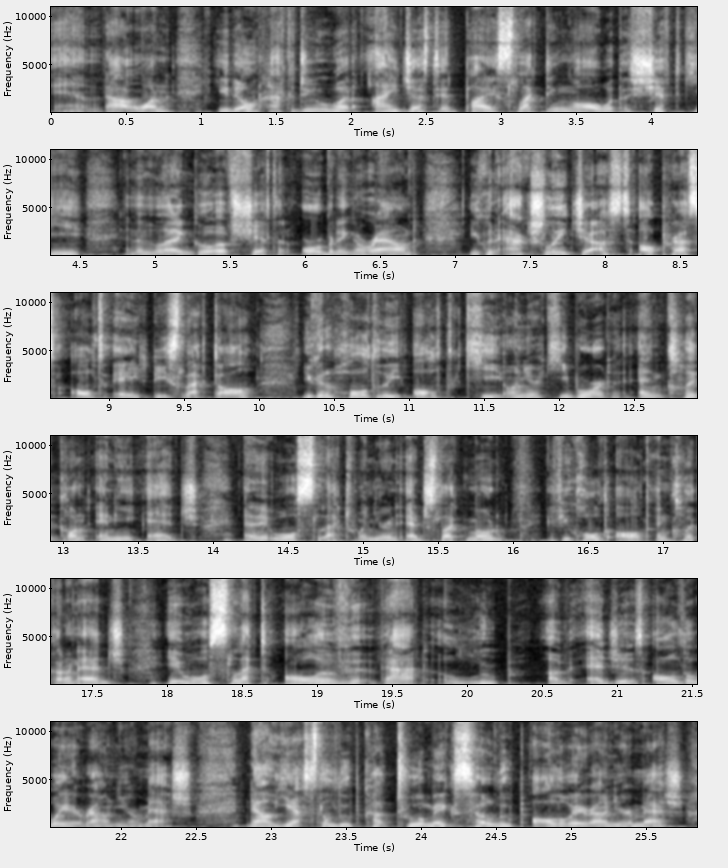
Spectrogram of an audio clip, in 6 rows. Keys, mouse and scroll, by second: 0.5 shift+click, 4.2-9.5 middle drag, 9.5 alt+a, 17.7 alt+click, 19.8-22.8 middle drag, 24.4-25.8 middle drag.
